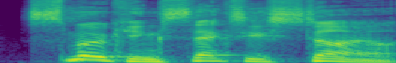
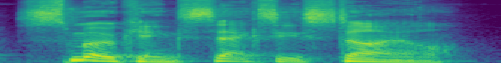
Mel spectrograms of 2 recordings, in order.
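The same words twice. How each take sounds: First: The S sounds are softened and less prominent. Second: The S sounds are sharp and prominent.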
